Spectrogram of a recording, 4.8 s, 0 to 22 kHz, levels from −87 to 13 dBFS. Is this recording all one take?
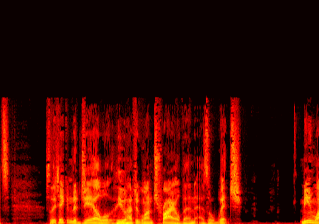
yes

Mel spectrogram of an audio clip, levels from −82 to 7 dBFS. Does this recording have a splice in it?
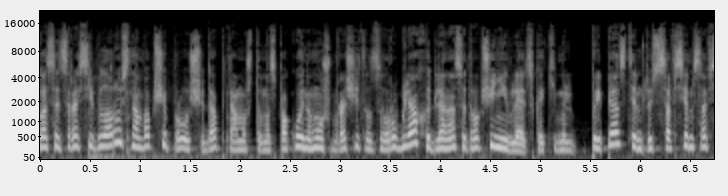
no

